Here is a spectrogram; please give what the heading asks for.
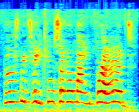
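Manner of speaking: a tiny dwarf, outraged and shrill-pitched; squeaky dwarf. Acted. Third dwarf asks.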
